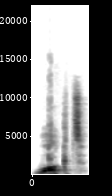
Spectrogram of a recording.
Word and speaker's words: walked: اللي بعدها كلمه walk walk، والماضي بتاعها walked walked. ولاحظ برضو بعد الكه ساوند الاي دي بتنطق تا walked walked.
